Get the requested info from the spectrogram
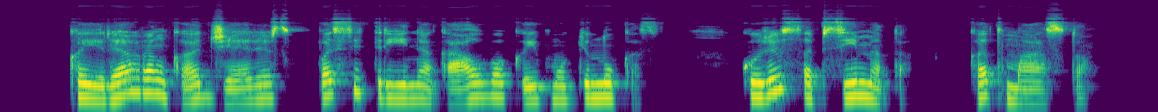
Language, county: Lithuanian, Panevėžys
